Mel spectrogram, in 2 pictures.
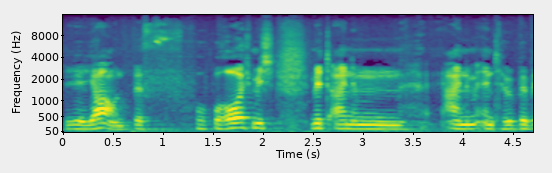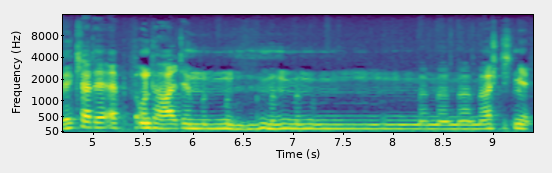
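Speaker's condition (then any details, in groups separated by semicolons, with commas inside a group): Stuttering, severe; fairly strong stuttering symptoms by own account; audible blocks and repetitions during recording; sudden blocks, word and part-word repetitions, phrase repetitions, filler sounds; repeated sounds, repeated words, blocks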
